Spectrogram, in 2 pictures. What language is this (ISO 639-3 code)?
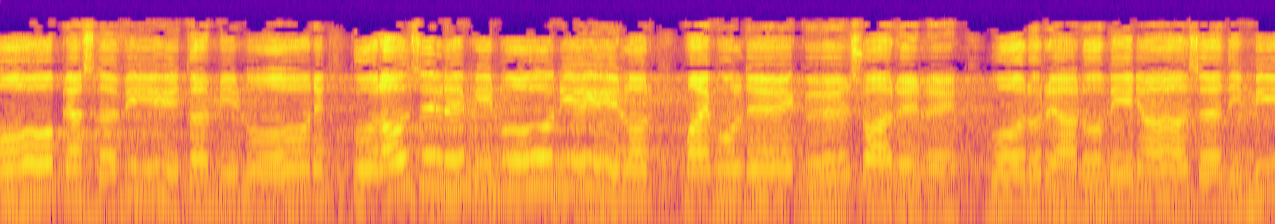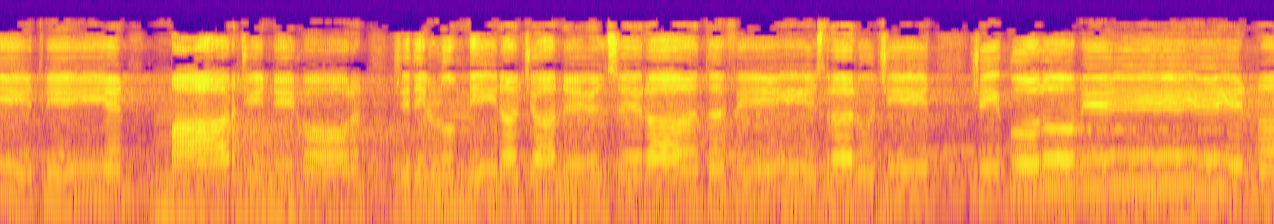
ron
